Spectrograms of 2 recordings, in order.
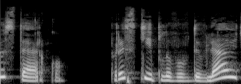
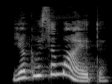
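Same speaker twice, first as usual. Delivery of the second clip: higher, chirpy greeting; chirping; 8 semitones higher, 4 dB quieter than usual. A narrator's reading. Pollyanna chirping hello to the stranger, higher. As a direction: chirp it like a little bird. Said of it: "защебетала вона".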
